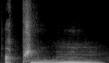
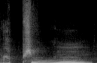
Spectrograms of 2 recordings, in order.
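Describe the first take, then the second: Both takes have the same delivery.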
